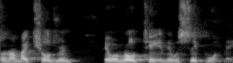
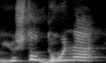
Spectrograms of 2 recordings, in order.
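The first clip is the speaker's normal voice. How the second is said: much higher, teasing wife's question; slower than usual. Retold or imitated. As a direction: mimic the wife ribbing him, pitched way up. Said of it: "My wife's like".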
